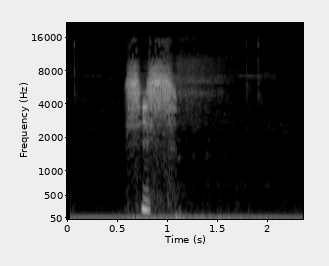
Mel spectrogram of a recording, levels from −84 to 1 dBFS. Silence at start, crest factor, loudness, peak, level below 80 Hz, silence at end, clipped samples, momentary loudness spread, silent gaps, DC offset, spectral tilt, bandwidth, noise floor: 0.6 s; 22 dB; -28 LUFS; -14 dBFS; -54 dBFS; 0.8 s; under 0.1%; 24 LU; none; under 0.1%; 0 dB/octave; 16.5 kHz; -57 dBFS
